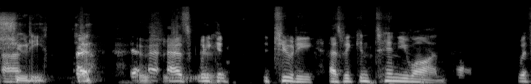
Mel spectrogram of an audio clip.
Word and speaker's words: Ncuti: Yes, it's Ncuti.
